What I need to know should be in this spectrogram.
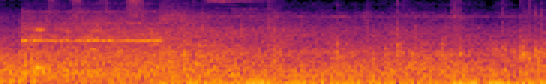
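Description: A subway train rumbles loudly.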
